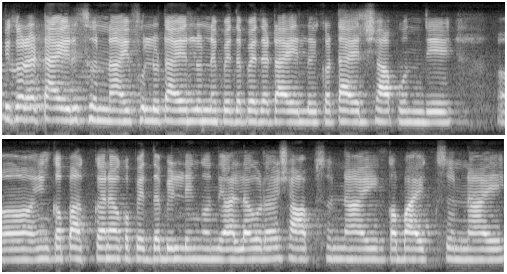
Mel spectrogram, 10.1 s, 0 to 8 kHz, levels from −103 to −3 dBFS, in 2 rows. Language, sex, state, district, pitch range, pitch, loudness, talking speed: Telugu, female, Andhra Pradesh, Anantapur, 200-215 Hz, 205 Hz, -13 LUFS, 160 wpm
